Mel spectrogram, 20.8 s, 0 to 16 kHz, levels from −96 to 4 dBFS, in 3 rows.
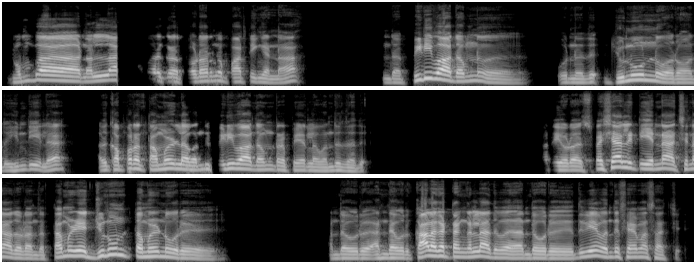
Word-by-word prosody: ரொம்ப 170 +8 -9 0.5
நல்லா 170 +6 +1 0.4
இருக்கர 145 -2 -4
தொடர்ன்னு 155 +4 -4
பாத்தீங்கன்னா, 125 -5 -6 1.0
இந்த 115 0 -10 0.2
பிடிவாதம்ன்னு 175 -8 +3 0.8
ஒண்ணு 115 -1 -8
இது. 125 +3 -7 0.2
"ஜுநூ" 165 +9 0
ன்ன்னு 165 -4 -2
வரும். 115 -1 -4
அது 110 - -9
ஹிந்தில. 140 -2 -6 0.5
அதுக்கப்பறம் 145 +7 -1
தமிழ்ல 165 +3 +1
வந்து 145 +3 -7
"பிடிவாதம்"ன்ற 150 -5 +1
பேர்ல 115 -2 -4
வந்துது 115 -1 -6
அது. 100 - -14 1.8
அதோட 130 -1 -3 0.2
ஸ்பெஷாலிட்டி 190 0 +3
என்ன 165 +3 -3
ஆச்சுனா, 160 +1 -2
அதோட 125 -3 -2
அந்த 110 0 -8
தமிழே 190 +4 +5
ஜுனூன் 225 +4 +1
தமிழ்ன்னு 165 -1 +2
ஒரு 125 -2 -1 1.4
அந்த 115 +2 -7
ஒரு 120 0 -3
அந்த 130 +1 -4
ஒரு 120 - -4
காலகட்ங்கள்ல, 175 -3 +6
அது 140 - -3 0.2
அந்த 125 +2 -5
ஒரு 120 -1 -2 0.2
இதுவே 180 +9 +1
வந்து 160 +1 -2
ஃபேமஸ் 155 -3 -2
ஆச்சு. 105 - -16
150 Hz, 125 wpm, -22 LUFS, 125-170 Hz, 1.8 s, காலகட்ங்கள்ல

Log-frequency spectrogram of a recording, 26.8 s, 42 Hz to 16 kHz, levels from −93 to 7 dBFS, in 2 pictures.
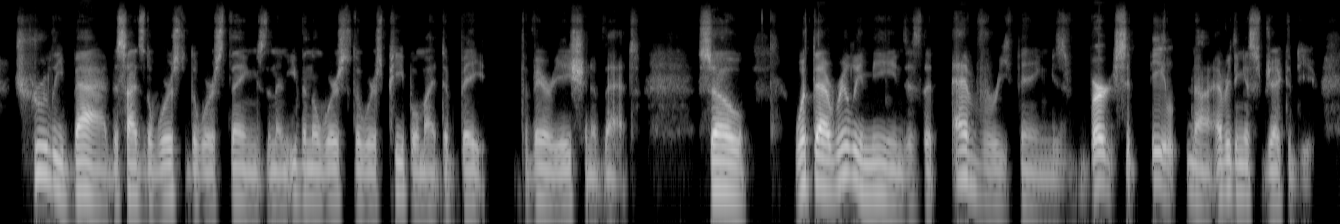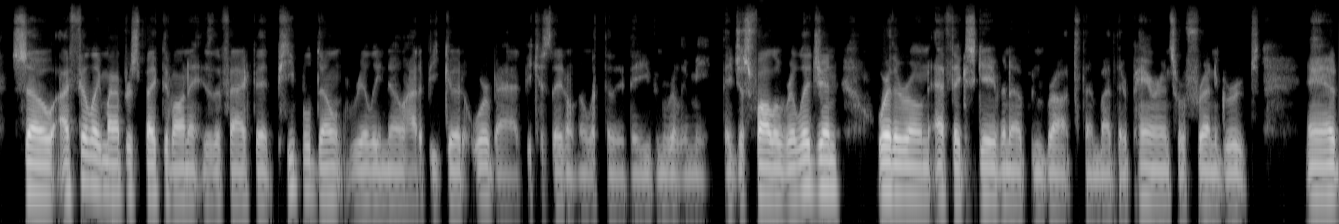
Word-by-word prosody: truly 160 -9 -1
bad 90 -3 +4
besides 95 0 +1
the 90 - -3
worst 100 +3 -2
of - - -21
the 90 - -4
worst 85 0 -5
things, 85 -5 -4
and 85 - -7
then 85 - -7
even 95 -2 -6
the 90 - -1
worst 90 +1 -2
of - - -21
the 90 - -3
worst 85 0 -6
people 105 -5 -5
might 85 0 -7
debate 90 -2 -5 0.3
the - - -15
variation 90 -1 -1
of 75 - -12
that. - - -10 0.7
So, 105 -6 +6 0.5
what 130 0 +3
that 120 -3 +10
really 145 -2 +1
means 100 -5 -4
is 85 -3 -13
that - - -8 0.2
everything 90 - -4
is 75 -1 -14 0.2
versatile 285 - +4
no, 90 -5 -4
everything 110 -1 -2
is 95 -1 -4
subjected 80 -5 -6
to 70 - -18
you. 70 - -20 0.4
So, 100 -2 +6
I 105 - +2
feel 130 +6 +1
like 120 -3 +4
my 105 -1 +3
perspective 100 -1 -1
on 95 0 +1
it 90 - -6
is 90 - -8
the 90 -1 -6
fact 85 0 -5
that 90 -1 -4
people 120 -1 -6
don't 95 -1 -2
really 90 0 -4
know 85 -1 -6
how 85 0 -7
to - - -8
be 85 - -13
good 90 -1 -2
or 95 -1 -2
bad 80 -2 -12
because - - -13
they 85 - -5
don't 85 - -9
know 80 - -13
what - - -10
the 75 -1 -11
they - - -11
even 80 +1 -13
really 80 -1 -9
mean. 80 -2 -15 0.2
They - - -8
just - - -1
follow 95 -2 +6
religion 115 +5 +4 0.4
or 110 -1 +10
their 100 -1 +6
own 95 -1 +2
ethics 95 -1 -1
given 90 -2 -1
up 85 -2 -5
and 85 -2 -9
brought 85 -2 -4
to - - -17
them 80 0 -9
by 80 0 -6
their - - -7
parents 90 -2 -3
or 80 - -6
friend 85 -2 -2
groups, 80 -1 -6 0.5
and 100 +1 +3
90 Hz, 210 wpm, -24 LUFS, 85-105 Hz, 0.7 s, that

